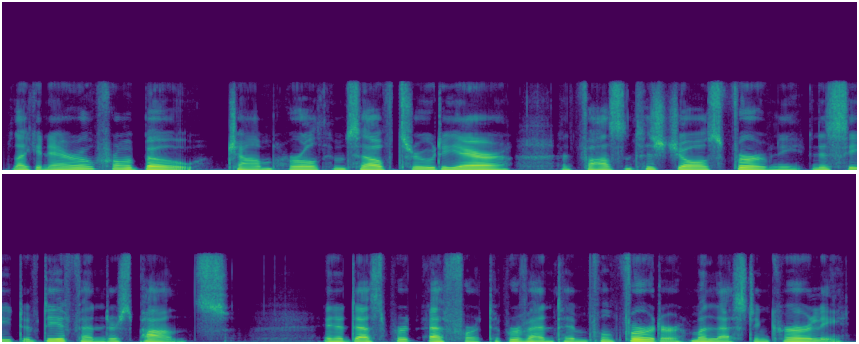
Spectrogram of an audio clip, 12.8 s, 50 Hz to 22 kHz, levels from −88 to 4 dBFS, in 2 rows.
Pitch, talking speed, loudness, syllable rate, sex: 195 Hz, 165 wpm, -18 LUFS, 4.7 syllables/s, female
